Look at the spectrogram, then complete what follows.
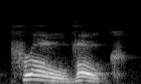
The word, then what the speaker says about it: provoke: with and to Pro provoke provoke provoke with a with a strong o sound and theme the music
